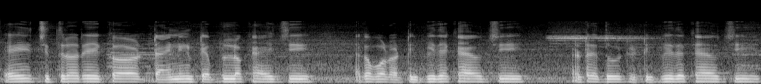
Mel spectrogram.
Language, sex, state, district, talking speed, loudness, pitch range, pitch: Odia, male, Odisha, Malkangiri, 135 wpm, -12 LUFS, 125-130 Hz, 130 Hz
